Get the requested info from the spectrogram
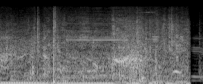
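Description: Street noise of traffic with raised voices over a steady low hum, cutting off abruptly near the end.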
